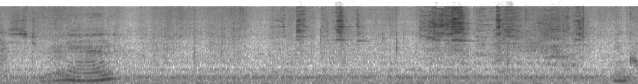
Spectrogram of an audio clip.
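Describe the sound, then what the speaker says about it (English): A spoon stirring cheese into a soufflé base in a bowl, soft scraping and light clinks, quiet and close, with a voice talking over part of it. "Stir it in."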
